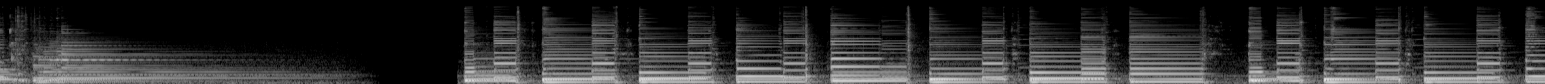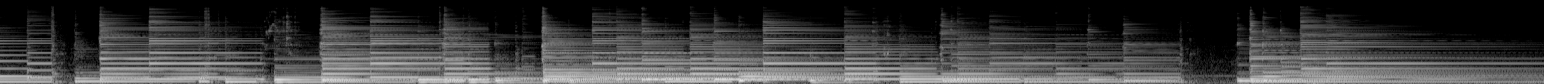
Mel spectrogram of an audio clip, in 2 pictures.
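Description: Taylor 914ce acoustic guitar, with a solid Sitka spruce top and Indian rosewood back and sides, played unplugged. A chord rings and fades to silence in the first few seconds. Then a fingerpicked passage of plucked notes and chords in a steady pulse begins, ending with a chord struck near the end that rings and fades.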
